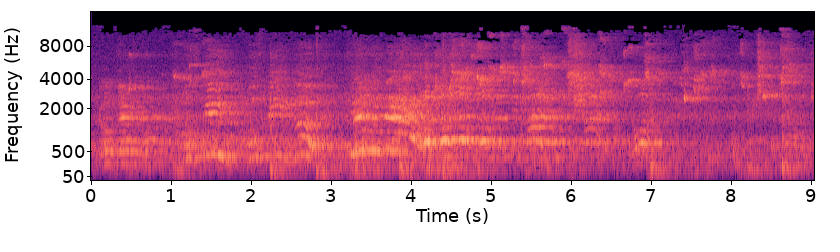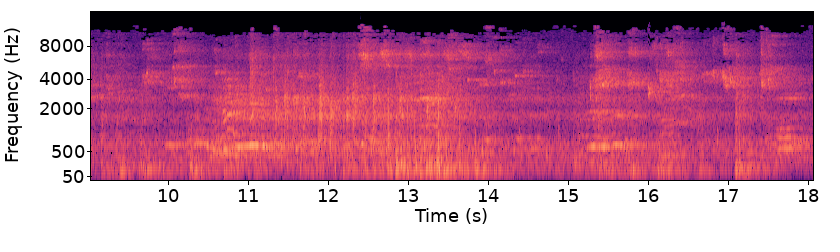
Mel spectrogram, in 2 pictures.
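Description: Young players shout and call out to each other in an echoing gym.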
